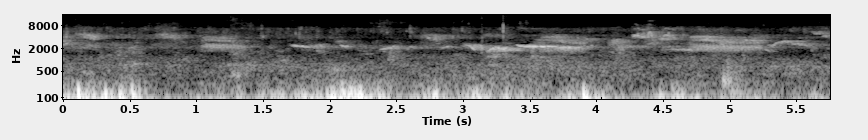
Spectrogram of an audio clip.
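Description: Birds chirping and whistling in many short calls, over a low wind rumble on the microphone.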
